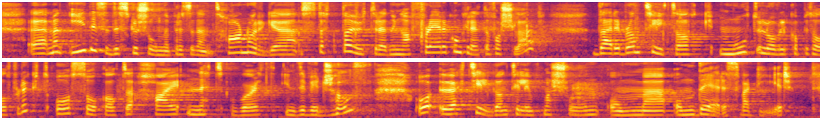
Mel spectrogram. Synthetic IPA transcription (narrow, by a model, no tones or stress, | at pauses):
mɛnɪd̪ɪsːəd̪ɪskʉʂuːnənəpʰɾɛsɪd̪ɛnt̪hɑɳɔɾɡəst̪œt̪ːɑʉːt̪ʰɾeːd̪nɪŋɑʋfleːɾəkʊŋkʰɾeːt̪əfɔʂɭɑ̰ːɡ | d̪æɾɪblɑnt̪ʰːɪlt̪ʰɑːkmuːt̪ʉloːʋlɪkʰɑpɪt̪ʰɑːlflʉkt̪ʰɔsoːkʰɑlt̪əhɑɪnɛt̪ʰwœɹθ | ɪnd̪ɪʋɪd͡ʒʉəlˠsʔɔʔøːkt̪ʰːɪlɡɑŋt̪ʰɪlɪnfɔɾmɑʂuːnʔɔmʔɔmd̪eːɾəsʋæɖḭːə̰ɾ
